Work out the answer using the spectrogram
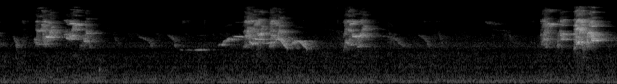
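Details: Oriental magpie-robin singing busily, its song filled with koslet imitations: four loud, harsh, scratchy bursts of high chattering notes about a second apart, with a thin whistle between them, over faint low background hum.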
